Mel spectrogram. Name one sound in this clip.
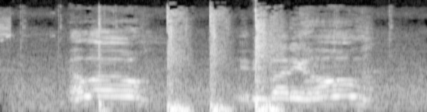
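A man knocks on a glass door.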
